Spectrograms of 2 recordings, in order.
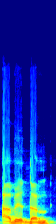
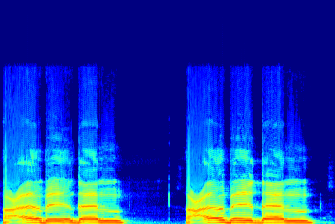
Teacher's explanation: আইনকে হালকের মধ্যখান থেকে উচ্চারণ করব কারণ আইনের মখরাজ হলকের মধ্যখান থেকে হবে।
